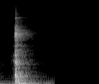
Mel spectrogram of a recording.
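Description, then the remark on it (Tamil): A single sharp knock on a house's front door, fairly loud, with a short ringing decay that fades within half a second before silence. “அப்போது வாசல் கதவை தட்டும் ஓசை கேட்டது”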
